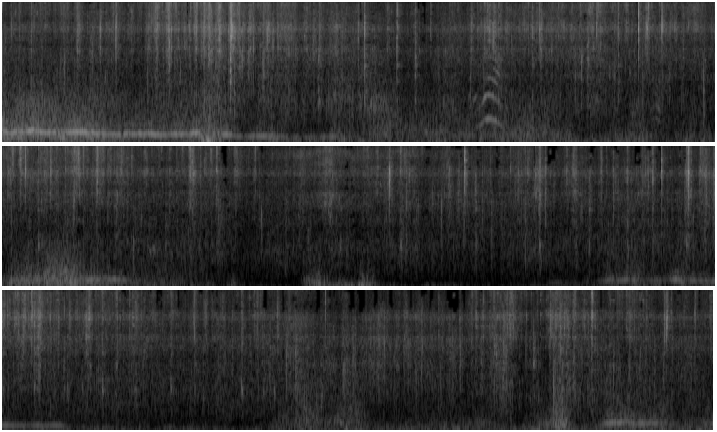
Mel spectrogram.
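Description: Tyres crunch over a rocky dirt trail.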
